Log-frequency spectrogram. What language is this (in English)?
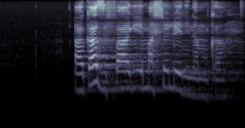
South Ndebele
